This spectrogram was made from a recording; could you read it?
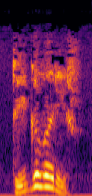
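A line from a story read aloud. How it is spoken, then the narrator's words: Calm. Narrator (Russian): спокойно ответил Иван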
